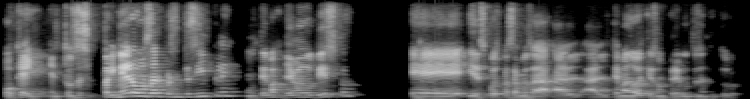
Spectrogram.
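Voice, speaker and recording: A man's voice: a little high, lively intonation, brisk, sharp tone, echoey room. A man teaching a beginner English class, patiently explaining grammar and often checking in with his students.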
